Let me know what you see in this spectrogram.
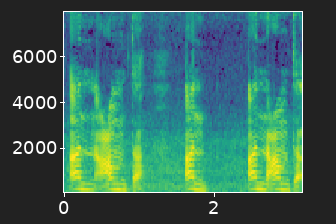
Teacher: نون کو ہم صرف ظاہر کر دیں گے, ہم وہاں پر غنہ نہیں کریں گے, ہم نون کو چھپائیں گے نہیں, مدغم نہیں کریں گے, گم نہیں کریں گے, ہم نون کو صرف ہم وہاں پر ظاہر کریں گے, اس کا اظہار کر دیں گے. · اب یہاں پہ میں انعمتا اس طرح کر کے نہیں پڑھ رہی یا نون کو گم نہیں کر رہی, تو نون یہاں پر ظاہر ہو رہا ہے, انعمتا. اب سننے والے کو صاف پتہ چل رہا ہے یہاں پر نون پروناؤنس ہوا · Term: اظہار حلقی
